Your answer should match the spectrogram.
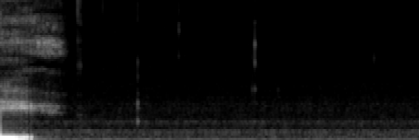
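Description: A spoken word trails off in the first moments, then quiet room tone with a faint steady low hum and a few faint clicks.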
